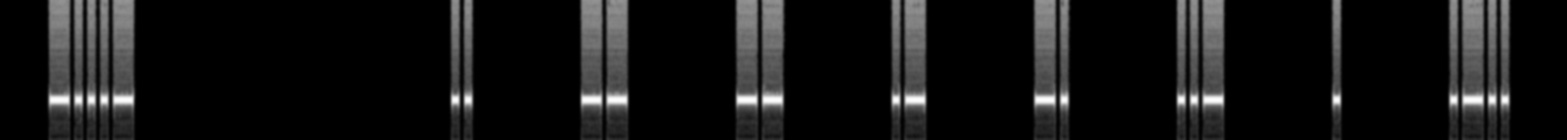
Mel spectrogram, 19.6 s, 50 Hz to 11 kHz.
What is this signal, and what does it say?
Morse code, heard as a keyed tone, about 15 wpm, spaced as for 5 wpm, 1000 Hz. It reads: <BT> IMMANUEL
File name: qotdfiles / 5wpm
